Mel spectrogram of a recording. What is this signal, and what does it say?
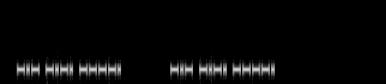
Morse code, heard as a keyed tone, about 48 wpm, 700 Hz. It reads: KC9 KC9
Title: USA Call Sign Prefixes - Repeated 2x - 50wpm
